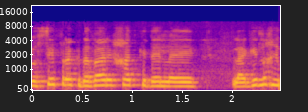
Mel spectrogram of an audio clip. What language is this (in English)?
Hebrew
